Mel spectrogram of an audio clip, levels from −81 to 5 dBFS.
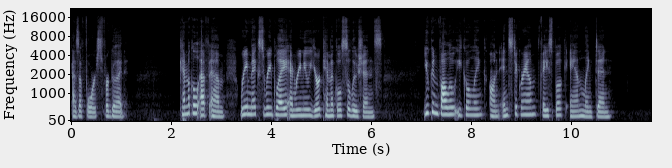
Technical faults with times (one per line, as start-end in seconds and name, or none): none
